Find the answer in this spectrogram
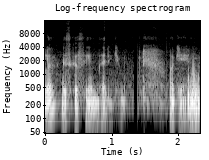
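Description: Soft, breathy speech close to a whisper, with a brief gap in the sound about two-thirds of the way through and a soft breath-like hiss after it.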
